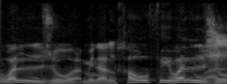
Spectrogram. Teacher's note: والجوع ما لفظنا اللام، الجيم من الأحرف اللي بتلفظ معها اللام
